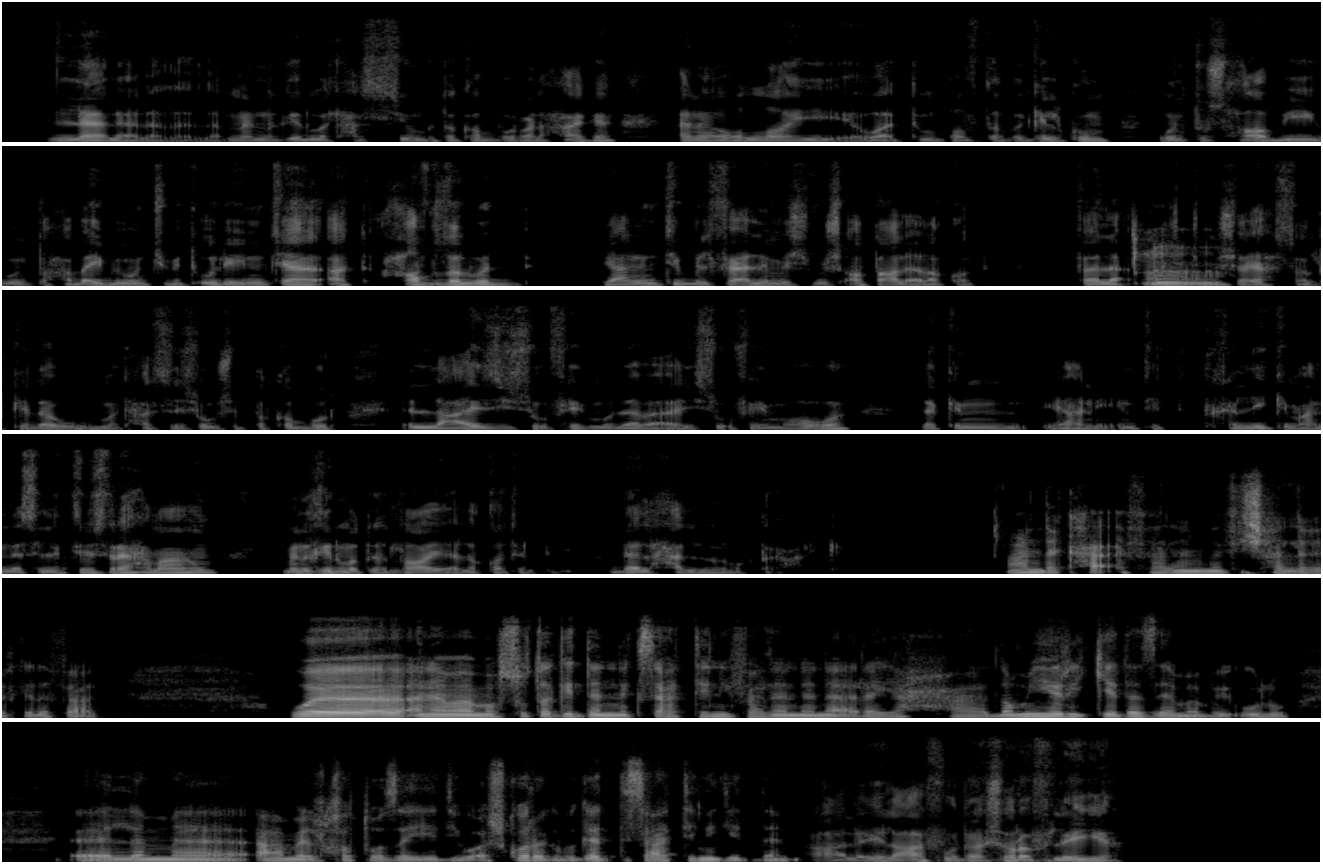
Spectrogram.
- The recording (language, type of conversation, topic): Arabic, advice, إزاي بتتفكك صداقاتك القديمة بسبب اختلاف القيم أو أولويات الحياة؟
- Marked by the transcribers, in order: tapping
